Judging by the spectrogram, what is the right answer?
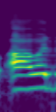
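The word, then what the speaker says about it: hour: अभी मैंने कहा की हा जो है वह साइलेंट होता है तो अवर का साउंड आता है इसलिए इसमें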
